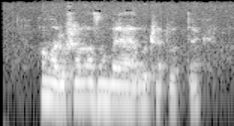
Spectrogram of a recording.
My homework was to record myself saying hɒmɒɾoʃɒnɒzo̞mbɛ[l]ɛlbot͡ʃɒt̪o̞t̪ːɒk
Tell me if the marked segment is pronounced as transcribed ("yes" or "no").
yes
